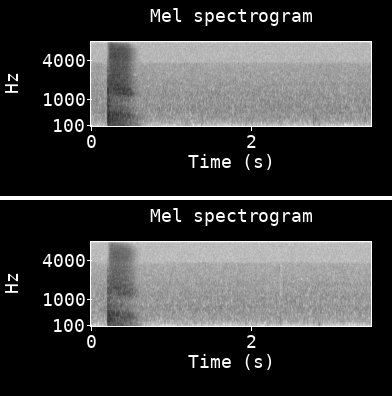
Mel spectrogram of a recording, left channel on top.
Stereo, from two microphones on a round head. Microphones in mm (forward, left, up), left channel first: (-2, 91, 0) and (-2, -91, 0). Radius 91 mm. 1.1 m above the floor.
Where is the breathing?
45° left (ahead or behind), 1.9 m.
